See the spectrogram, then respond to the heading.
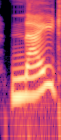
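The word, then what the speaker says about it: knight: अंग्रेजी की तरह नहीं, जहां के एनआई, जीएचटी को नाइट पढ़ते हैं और के चुपचाप बैठा रहता है।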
